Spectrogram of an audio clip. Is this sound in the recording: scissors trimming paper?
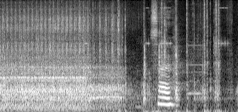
no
